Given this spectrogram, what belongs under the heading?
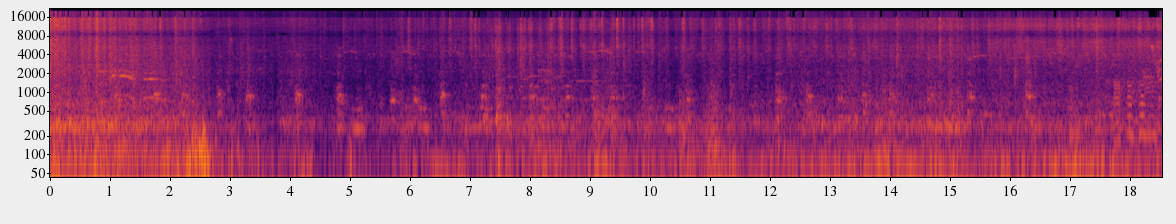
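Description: Pigeons coo softly in repeated low murmurs, close by, over a steady background hum, with faint chatter and a short bump early on.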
